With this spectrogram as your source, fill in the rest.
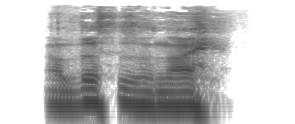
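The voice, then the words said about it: Poor put-on Australian accent. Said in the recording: “That was a terrible Australian accent. ... I wasn't even trying.”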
